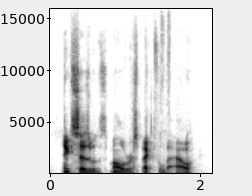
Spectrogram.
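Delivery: normal talking voice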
